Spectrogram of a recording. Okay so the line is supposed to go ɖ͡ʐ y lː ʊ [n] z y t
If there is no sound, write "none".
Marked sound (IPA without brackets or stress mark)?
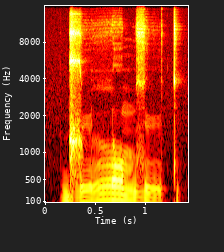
m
